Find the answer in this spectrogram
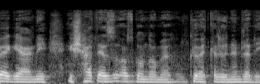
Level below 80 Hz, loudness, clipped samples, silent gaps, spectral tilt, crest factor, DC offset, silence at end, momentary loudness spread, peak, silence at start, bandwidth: -44 dBFS; -15 LUFS; under 0.1%; none; -6 dB/octave; 14 dB; under 0.1%; 0 s; 5 LU; 0 dBFS; 0 s; 13.5 kHz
